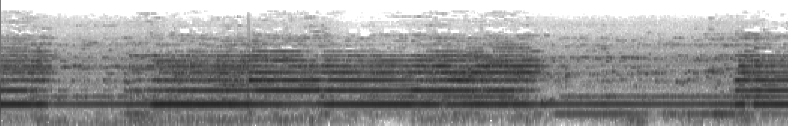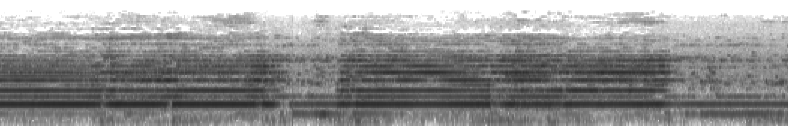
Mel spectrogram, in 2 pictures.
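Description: CNC router spindle whining at a steady high pitch as its bit cuts through a laminated board. The sound dips briefly several times as the load on the cutter changes.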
